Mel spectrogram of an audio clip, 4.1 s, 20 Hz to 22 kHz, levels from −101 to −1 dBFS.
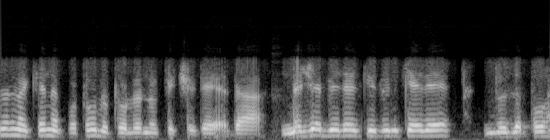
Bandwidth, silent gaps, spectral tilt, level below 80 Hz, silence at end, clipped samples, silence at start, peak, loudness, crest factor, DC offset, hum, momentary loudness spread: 4.1 kHz; none; -10 dB/octave; -64 dBFS; 0 s; under 0.1%; 0 s; -10 dBFS; -25 LUFS; 14 dB; under 0.1%; none; 5 LU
